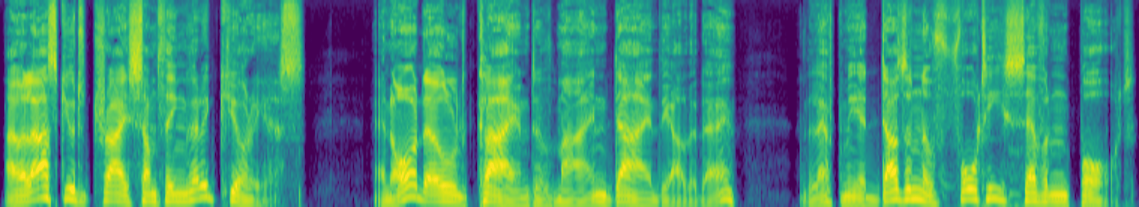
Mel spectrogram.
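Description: A man's voice: mid-range voice, big pitch swings, measured pace, dry recording, clean studio sound, voice pushed up. A man voicing a courtly, old-fashioned elderly English solicitor in an audiobook, mild and genial, with an English accent and a habit of repeating his phrases. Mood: courtly, proud. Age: older. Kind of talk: audiobook character voice.

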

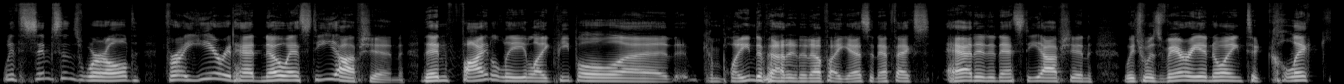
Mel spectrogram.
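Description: A man's voice: a little high, measured pace, hardly any pauses, fairly bright tone, clean tone, no room sound, clean studio sound. A man chatting casually as a podcast host, talking like an opinionated fan who wanders between asides.

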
